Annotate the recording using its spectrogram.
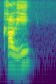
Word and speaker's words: Kawhi: LeBron ve Kawhi nasıl okunuyor? kavi Bilmediğim yerden sordunuz. kavi nasıl olur ya. İlkinde doğru okudun abi.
